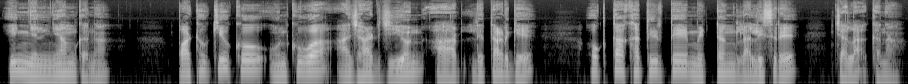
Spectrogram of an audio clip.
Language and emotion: Santali, sad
